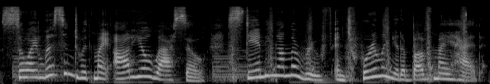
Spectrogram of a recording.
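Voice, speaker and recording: Woman playing a plucky, high-voiced young space cowgirl. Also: sing-song, normal speed, soft background music. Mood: excited storytelling. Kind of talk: children's radio serial acting and narration.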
